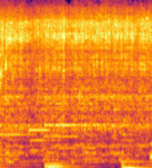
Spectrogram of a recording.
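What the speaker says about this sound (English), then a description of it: "So now you want to rinse your brushes." Warm tap water runs steadily over makeup brushes being rinsed, a continuous close splashing hiss with soft low thumps as the brushes move through the stream.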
